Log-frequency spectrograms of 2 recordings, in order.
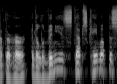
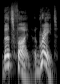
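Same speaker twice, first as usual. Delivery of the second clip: high, loud false enthusiasm; over-eager agreement; 6 semitones higher, 9 dB louder, slower than usual. Acted. Husband distracts wife from the ghost, over-eagerly agreeing. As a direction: cheer her on too heartily.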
